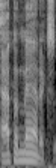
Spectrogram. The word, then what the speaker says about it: Appomattox: at the opponent or i don't know matics appomattox okay i've i've only read this stuff so i i didn't know how to how to pronounce it appomattox courthouse marking the end of the civil war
